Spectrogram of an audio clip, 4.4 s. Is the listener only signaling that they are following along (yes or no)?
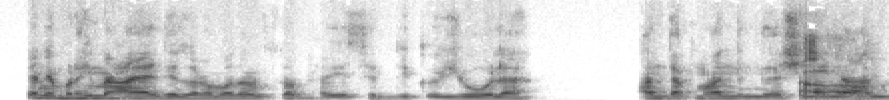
yes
